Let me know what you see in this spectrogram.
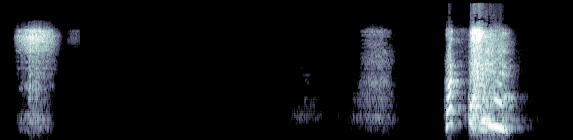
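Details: Adult in a repeated sneezing fit, complaining of it: two hissing sneezes, then a loud voiced sneeze with a sharp inward catch before it.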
